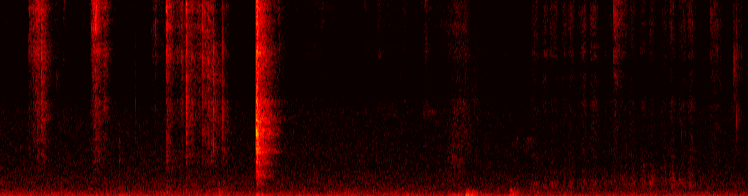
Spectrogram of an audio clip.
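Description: Colored pencil being sharpened by hand during adult coloring, faint scraping and grinding strokes in short bursts, quiet and close, with a sharper click partway through.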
